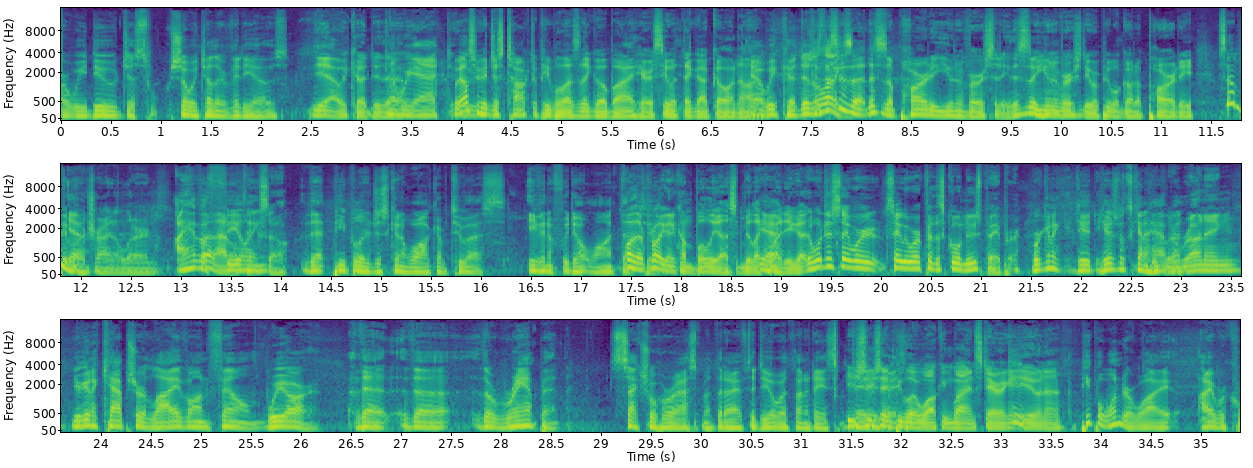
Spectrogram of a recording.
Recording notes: A solo episode with just the boys recorded cliffside in beautiful Isla Vista, CA.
